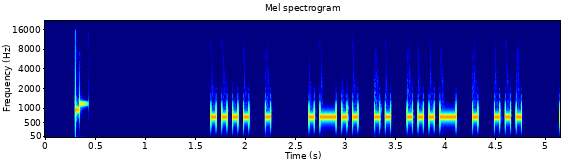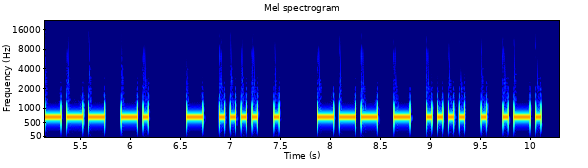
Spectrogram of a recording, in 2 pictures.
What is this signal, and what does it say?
Morse code, heard as a keyed tone, about 22 wpm, 700 Hz. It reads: HE LIVES ON THE OTHER
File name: practice / 22wpm / Sentences with 4-Word Phrases - 22wpm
